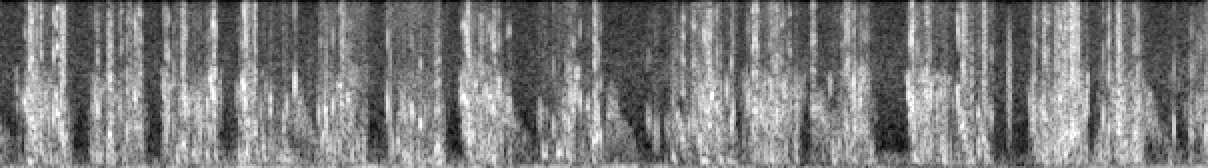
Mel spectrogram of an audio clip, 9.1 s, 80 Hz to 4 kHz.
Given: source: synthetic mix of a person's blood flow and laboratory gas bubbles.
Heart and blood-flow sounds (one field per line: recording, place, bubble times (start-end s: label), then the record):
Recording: Doppler ultrasound of blood flow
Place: subclavian vein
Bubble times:
0.00-0.04 s: bubbles
0.10-0.56 s: bubbles
0.65-1.12 s: bubbles
1.20-1.69 s: bubbles
1.76-2.26 s: bubbles
2.36-2.79 s: bubbles
2.86-3.38 s: bubbles
3.42-3.87 s: bubbles
4.02-4.55 s: bubbles
4.84-6.04 s: bubbles
6.07-6.59 s: bubbles
6.78-7.48 s: bubbles
7.70-8.16 s: bubbles
8.20-8.62 s: bubbles
8.77-9.07 s: bubbles
From the record:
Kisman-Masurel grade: 444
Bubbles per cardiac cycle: continuous sound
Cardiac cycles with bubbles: 100%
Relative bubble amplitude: maximal (0.775 to 0.999)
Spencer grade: 4 (maximum detectable bubble signal sounding continuously throughout systole and diastole of every cardiac period, and overriding the amplitude of the normal cardiac signals)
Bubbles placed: anywhere in the cardiac cycle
